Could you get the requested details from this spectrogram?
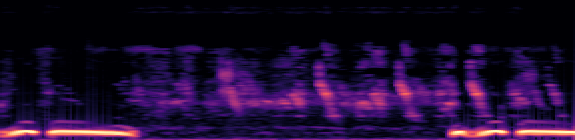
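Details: Spotted dove lure song: repeated two-part coos, a brief quavering note and a long low coo, with a steady low hum and busy chirping of small birds behind.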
